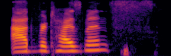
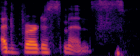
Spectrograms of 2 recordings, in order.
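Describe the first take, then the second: First: The stress falls on the 'tise' syllable. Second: The stress falls on the 'ver' syllable. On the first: This is the North American way of saying it. "I think it's more common in North America to say advertisements" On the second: This is the British way of saying it. "And in the UK, they'll usually say advertisements"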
